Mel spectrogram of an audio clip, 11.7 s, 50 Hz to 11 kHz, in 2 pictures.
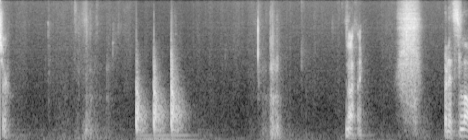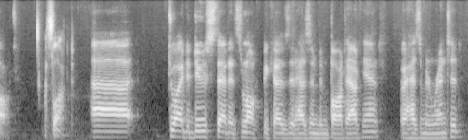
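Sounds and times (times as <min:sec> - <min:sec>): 
speech: 0:00.0 - 0:00.2, 0:04.3 - 0:04.6, 0:05.6 - 0:11.7
faint rustling: 0:00.8 - 0:01.6
knocking on a wooden door: 0:01.7 - 0:02.5.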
